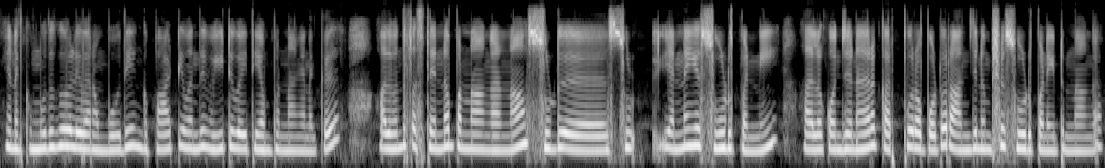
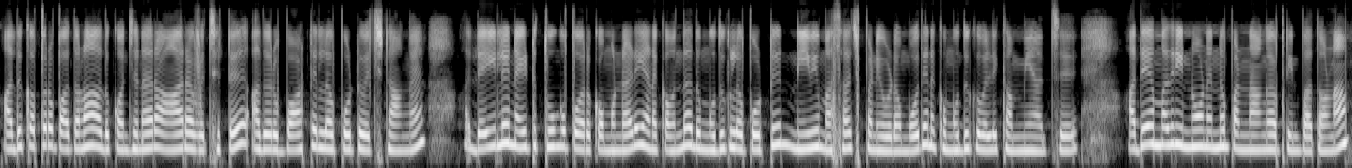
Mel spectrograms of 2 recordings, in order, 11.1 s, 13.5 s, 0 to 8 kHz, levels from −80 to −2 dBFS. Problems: none marked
